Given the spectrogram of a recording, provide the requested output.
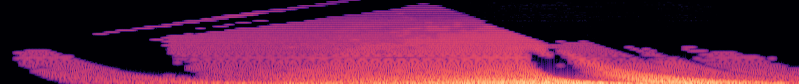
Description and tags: [AudioPaint] physics note
Created with AudioPaint from old photo of my physics notebook and a pen, and a shadow of the pen on the note in an almost dark room.
audiopaint, image-to-sound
